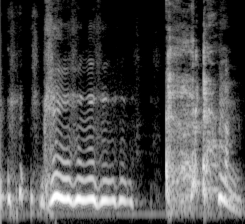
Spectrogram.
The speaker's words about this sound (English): Oh, this cough's terrible.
